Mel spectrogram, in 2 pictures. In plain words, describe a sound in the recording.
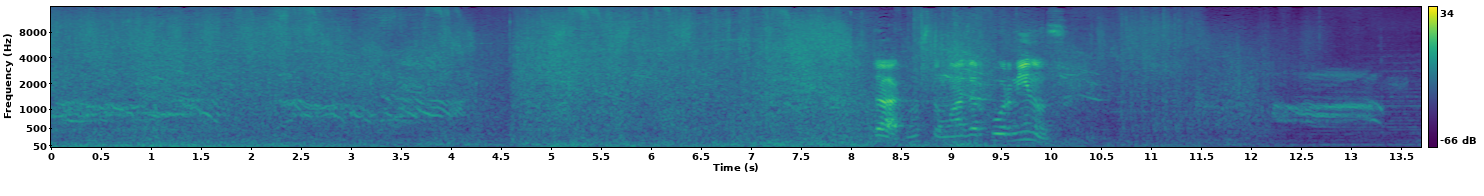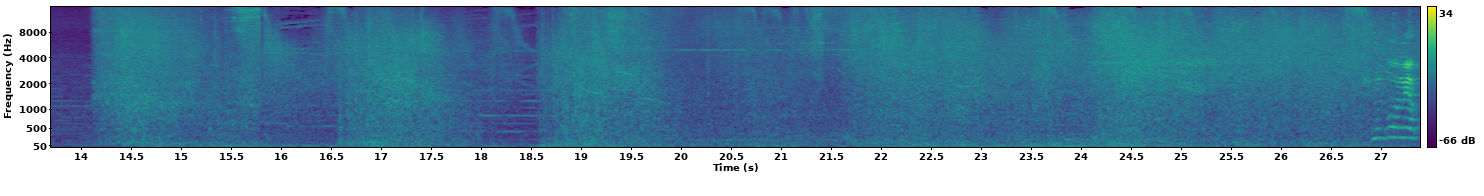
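A man comments with animation, close to a microphone.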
